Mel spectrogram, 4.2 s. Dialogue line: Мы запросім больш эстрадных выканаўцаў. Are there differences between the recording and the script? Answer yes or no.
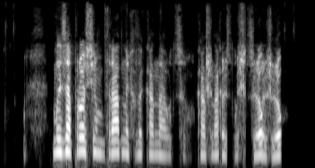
yes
